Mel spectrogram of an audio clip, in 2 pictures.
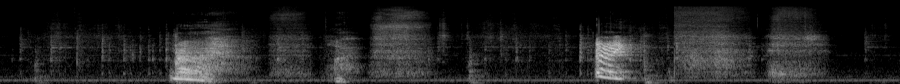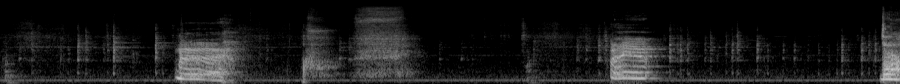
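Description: A man grunting with effort on each rep of a heavy lat pulldown: a strained groan falling in pitch about every four seconds, four times, with loud heavy breaths between them.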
